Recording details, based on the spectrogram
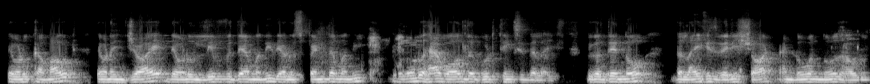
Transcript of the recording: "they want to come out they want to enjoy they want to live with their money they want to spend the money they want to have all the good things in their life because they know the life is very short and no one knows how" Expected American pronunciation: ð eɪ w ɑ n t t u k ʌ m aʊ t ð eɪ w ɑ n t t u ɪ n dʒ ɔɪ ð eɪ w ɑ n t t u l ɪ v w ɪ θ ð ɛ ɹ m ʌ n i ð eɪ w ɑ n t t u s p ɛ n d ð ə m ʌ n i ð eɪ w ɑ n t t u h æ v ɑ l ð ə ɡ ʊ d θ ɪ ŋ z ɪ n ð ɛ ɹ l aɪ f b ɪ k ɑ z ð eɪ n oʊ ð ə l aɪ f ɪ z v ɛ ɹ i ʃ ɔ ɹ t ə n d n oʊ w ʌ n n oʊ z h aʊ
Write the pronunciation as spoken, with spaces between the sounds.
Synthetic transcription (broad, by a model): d eɪ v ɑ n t t u k ʌ m aʊ t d eɪ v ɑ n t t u ɪ n dʒ ɔɪ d eɪ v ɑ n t t u l ɪ v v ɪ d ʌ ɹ m ʌ n i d eɪ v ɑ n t t u s p ɛ n d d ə m ʌ n i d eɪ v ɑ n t t u h æ v ɑ l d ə ɡ ʊ d t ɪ ŋ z ɪ n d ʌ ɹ l aɪ f b ɪ k ɑ z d eɪ n oʊ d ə l aɪ f ɪ z v ɛ ɹ i ʃ ɔ ɹ t ə n d n oʊ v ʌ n n oʊ z h aʊ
